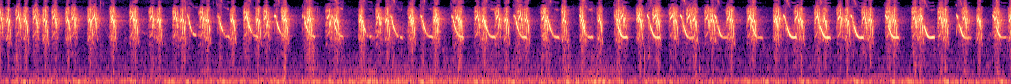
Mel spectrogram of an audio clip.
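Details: Prenjak lumut (tailorbird) lure call aimed at attracting birds: an unbroken rapid series of sharp, high, falling chirps, energetic and evenly loud throughout.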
